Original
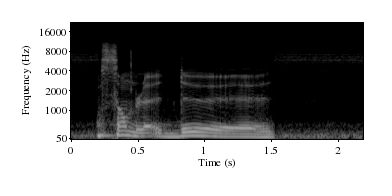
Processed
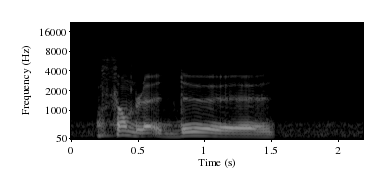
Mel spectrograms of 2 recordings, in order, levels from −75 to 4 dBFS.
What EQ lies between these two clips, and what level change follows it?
air absorption 230 m; speaker cabinet 480–9200 Hz, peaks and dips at 760 Hz -5 dB, 1300 Hz -5 dB, 2700 Hz -5 dB, 4000 Hz -5 dB, 5700 Hz -7 dB; high shelf 4300 Hz -9.5 dB; +3.0 dB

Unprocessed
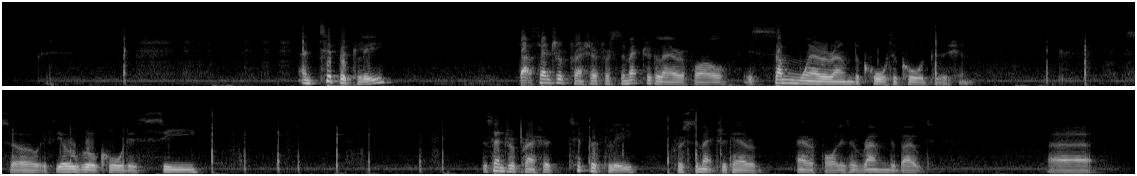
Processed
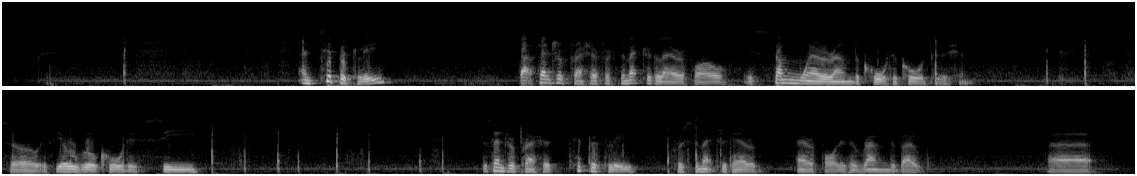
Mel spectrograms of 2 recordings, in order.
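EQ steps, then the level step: LPF 1300 Hz 6 dB/oct; 0.0 dB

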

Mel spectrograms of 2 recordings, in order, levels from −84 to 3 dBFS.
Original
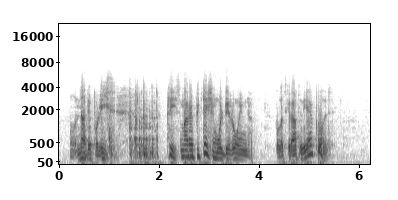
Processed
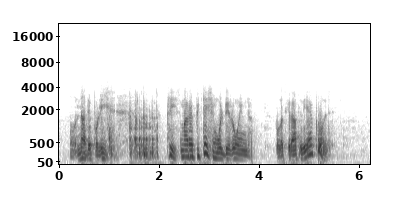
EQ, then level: LPF 1200 Hz 12 dB/oct; air absorption 110 m; low shelf 83 Hz -10.5 dB; +3.0 dB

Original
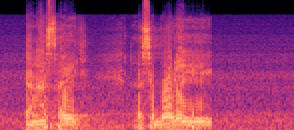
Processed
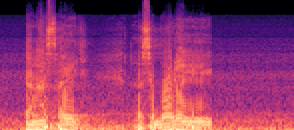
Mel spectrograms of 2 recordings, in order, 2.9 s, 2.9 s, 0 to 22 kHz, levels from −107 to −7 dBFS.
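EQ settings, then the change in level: RIAA curve playback; high shelf 4300 Hz +11 dB; notch 6900 Hz, Q 13; -2.0 dB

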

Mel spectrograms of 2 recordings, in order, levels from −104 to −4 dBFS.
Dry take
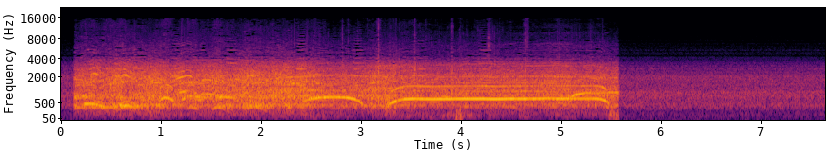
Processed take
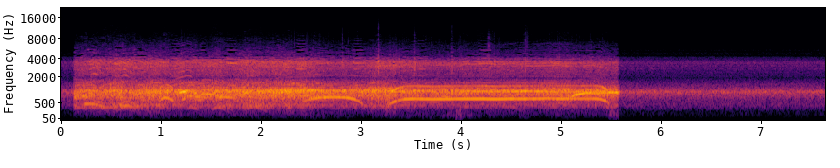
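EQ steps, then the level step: double band-pass 1900 Hz, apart 1.8 oct; +7.5 dB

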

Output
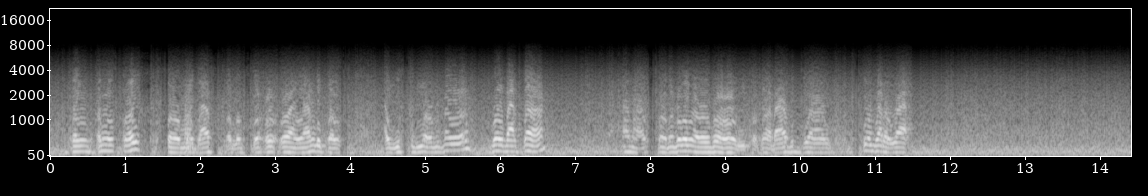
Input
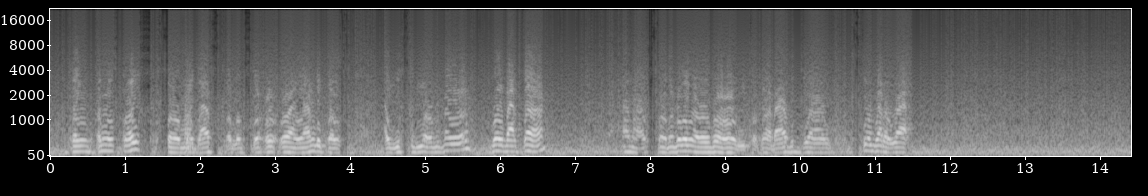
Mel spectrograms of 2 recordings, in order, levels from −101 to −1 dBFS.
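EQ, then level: Bessel low-pass 1900 Hz, order 4; +5.0 dB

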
